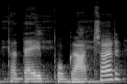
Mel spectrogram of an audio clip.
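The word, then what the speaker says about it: Tadej Pogačar: Then we also have Tadej Pogacar, Primož Roglic, and Luka Mezgec on Tour de France this year.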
